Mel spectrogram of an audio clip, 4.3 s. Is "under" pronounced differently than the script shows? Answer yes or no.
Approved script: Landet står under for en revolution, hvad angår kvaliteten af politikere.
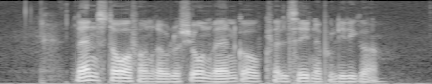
yes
